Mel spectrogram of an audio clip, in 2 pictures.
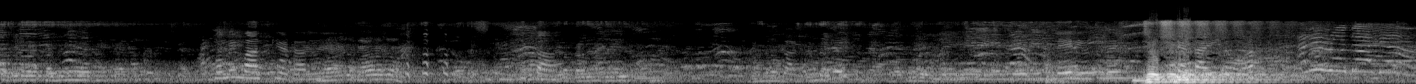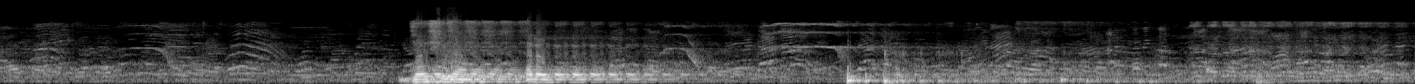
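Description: A crowd of women chatters all around.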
